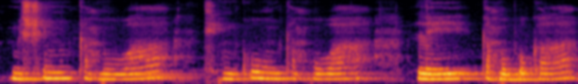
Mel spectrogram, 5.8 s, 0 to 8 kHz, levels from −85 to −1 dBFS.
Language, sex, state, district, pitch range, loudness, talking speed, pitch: Mizo, female, Mizoram, Aizawl, 185-210 Hz, -17 LUFS, 135 wpm, 195 Hz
